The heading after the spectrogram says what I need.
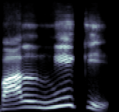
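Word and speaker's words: বাল্মীকি: সাথে যুক্ত অবস্থায় আছে যেহেতু ল এর সাথে যুক্ত অবস্থায় আছে সেহেতু ম ফলাটা ডিরেক্ট উচ্চারণ হবে তাহলে এই শব্দটার উচ্চারণ হবে বালমি কি বাল মিকি আর যখন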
